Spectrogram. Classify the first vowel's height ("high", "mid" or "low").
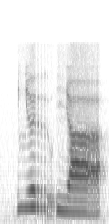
mid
